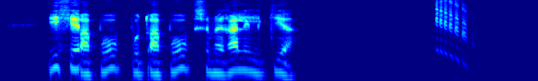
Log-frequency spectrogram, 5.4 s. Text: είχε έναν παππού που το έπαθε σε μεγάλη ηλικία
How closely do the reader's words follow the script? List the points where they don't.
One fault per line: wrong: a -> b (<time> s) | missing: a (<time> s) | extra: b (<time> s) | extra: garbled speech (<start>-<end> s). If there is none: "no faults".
missing: έναν (0.8 s)
wrong: έπαθε -> παππού (1.4 s)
